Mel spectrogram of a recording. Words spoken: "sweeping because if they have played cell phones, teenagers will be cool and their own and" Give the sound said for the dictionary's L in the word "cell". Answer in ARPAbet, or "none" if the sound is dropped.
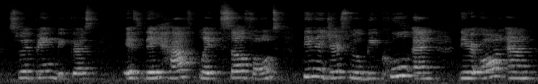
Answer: L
